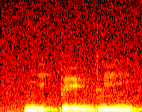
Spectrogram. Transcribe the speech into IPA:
ŋ i˨˩ ʔ p eː˨˩ ŋ p l i˦˥ n

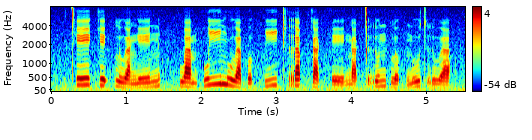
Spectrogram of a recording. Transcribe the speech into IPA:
tʰ eː˥˩ k e˥˩ ʔ p l u˨˩ a̯ ŋ e˦˥ n | k w a˨˩ m k w iː˥˩ m w u˨˩ a̯ p o˨˩ k̚ p iː˥˩ kʰ r a˥˩ p̚ k a˨˩ k̚ h eː˩˦ ŋ a˨˩ k̚ t r u˥˩ n p l o˨˩ k̚ m uː˥˩ t r u˧ a̯

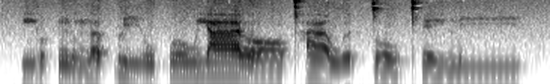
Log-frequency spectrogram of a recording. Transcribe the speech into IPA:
j ʊ˨ k̚ ŋ ʊ˨˩ ŋ ɐ˥ p̚ l iː˧ w p o˥ w j aː˥ l ɔː˨ t̪ʰ aː˨˩ w ɵ˥ t̚ t̪ o˨˧ w t̪ʰ e˨˧ j n̪ iː˧

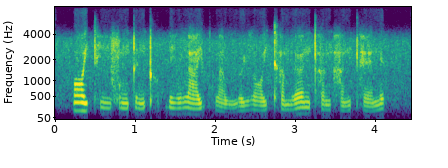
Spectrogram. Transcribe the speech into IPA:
ɔː˥ j t̪ʰ iː˨ f ʊ˨˧ ŋ t̪ ɪ˨˥ ŋ t̪ʰ ʊ˧ k̚ l iː˨˧ w l aː˨˥ j kʷʰ aː˨˩ w ŋ ɵ˨˧ ɥ l ɔː˨˥ j kʰ ɐ˧ m l œː˥ n t̪ʰ ɐ˧ ŋ h ɐ˨˥ n t̪ʰ ɛː˨˥ n ɪ˥ k̚

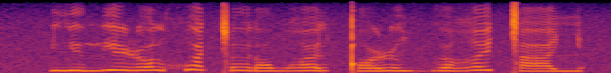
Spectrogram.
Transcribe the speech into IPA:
lʲ ɵ˧˩ mʲ e˥˧ ɭ ɵ˥˧ lˠ χʷ a˥˧ ǀ ɵ˧˩ ɾ ɔ˧˩ v ʁ œ˧˩ l ǃ ɔ˩˧ ɭ ɵ˧˩ ʎ ɡ ɵ˧˩ ʁ e˥ ǀ a˧ ʎ

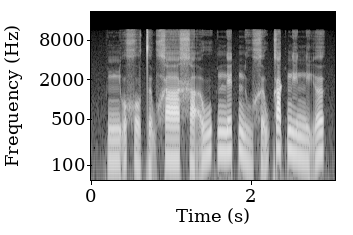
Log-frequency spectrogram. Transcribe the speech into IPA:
ɲ o̰˧˥ x o˧˩ t̪ ə̰˧˨ w x aː˧ x a̰˧˥ w | n e˦˥ t̚ n ṳ˨˩ x ə̰˧˥ w k a˦˥ k̚ n i˧ n ḭ˧˥ ə̯

